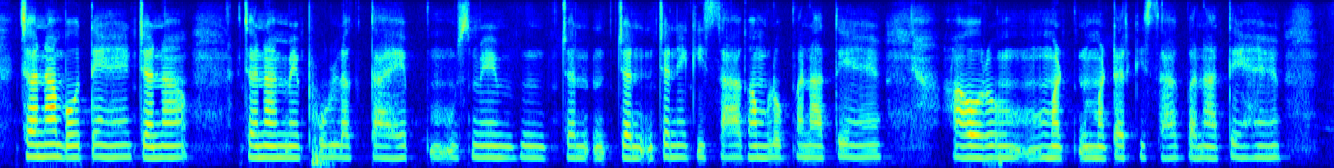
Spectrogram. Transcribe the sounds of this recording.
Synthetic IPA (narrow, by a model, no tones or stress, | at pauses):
t͡ʃɐnaboːt̪eɦɛ̃t͡ʃɐna | t͡ʃɐnamẽpʰuːlːɐɡt̪aɦɛʊsmẽt͡ʃt͡ʃt͡ʃənekisaːɡɦəmloːɡ̚bɐnaːt̪eɦɛ̃ | ɔːɾməməʈəɾkisaːɡ̚bənaːt̪eɦɛ̃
